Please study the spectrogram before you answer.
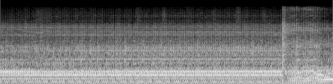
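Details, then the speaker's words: Steady buzzing motor hum of a nebulizer compressor run without hose or mask, outlet covered by hand, changing pitch near the end; faulty unit that intermittently stops, possibly clogged. "inala saay may-maya mamamatay minsan tuloy minsan mamamatay or nag humihinto yan humihinto"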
